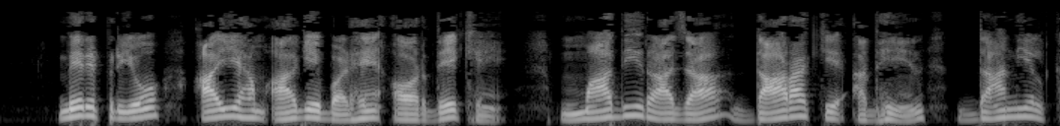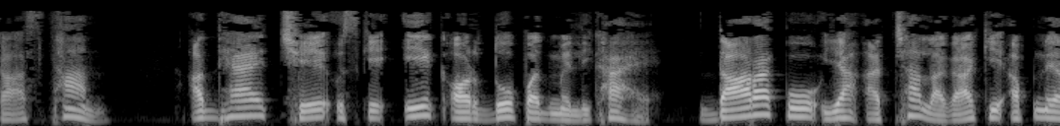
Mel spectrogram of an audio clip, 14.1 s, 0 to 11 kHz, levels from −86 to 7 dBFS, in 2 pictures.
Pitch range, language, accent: 115-165 Hz, Hindi, native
